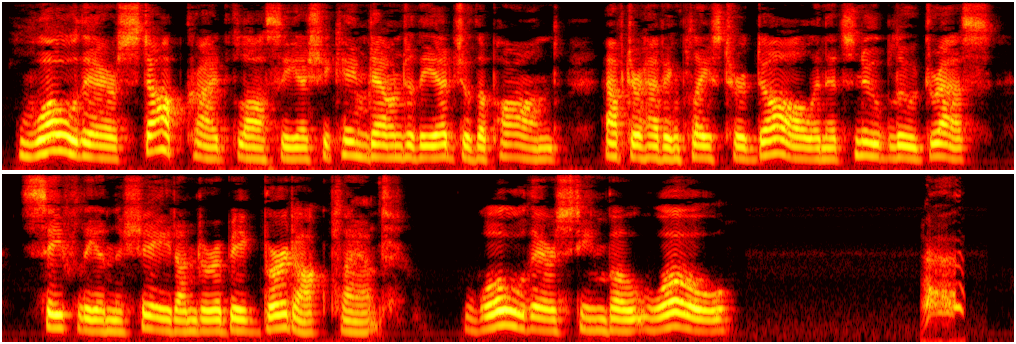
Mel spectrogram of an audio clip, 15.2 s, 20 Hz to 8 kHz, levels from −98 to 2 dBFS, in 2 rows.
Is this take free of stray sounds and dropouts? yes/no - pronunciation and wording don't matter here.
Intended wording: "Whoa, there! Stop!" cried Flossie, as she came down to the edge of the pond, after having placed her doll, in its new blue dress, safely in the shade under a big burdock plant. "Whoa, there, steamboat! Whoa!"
no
